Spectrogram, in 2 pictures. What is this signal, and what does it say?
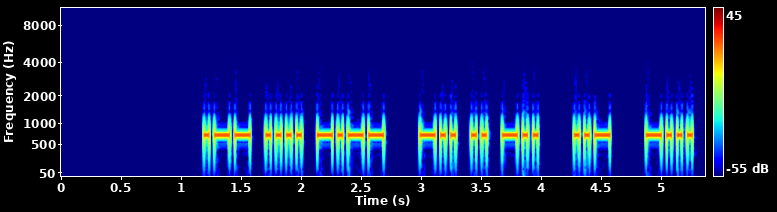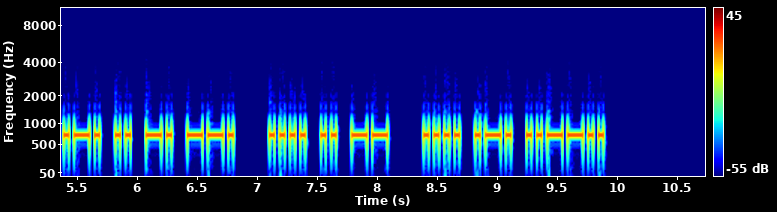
Morse code, heard as a keyed tone, about 28 wpm, 700 Hz. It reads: WHY DID U BRING HIM HR?
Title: Sentences from Top 500 Words and Abbreviations 28wpm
